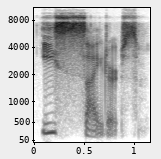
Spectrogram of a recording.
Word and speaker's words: east siders: instead of saying east i'm not going to release the t and you won't even hear the t at all i'm going to keep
